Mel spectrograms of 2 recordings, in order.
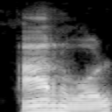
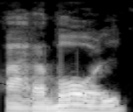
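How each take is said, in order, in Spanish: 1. La sílaba tónica es la primera. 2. La sílaba tónica es la última. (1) "una palabra grave suena más fuerte en la penúltima sílaba" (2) "no árbol, que sería agudo así"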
